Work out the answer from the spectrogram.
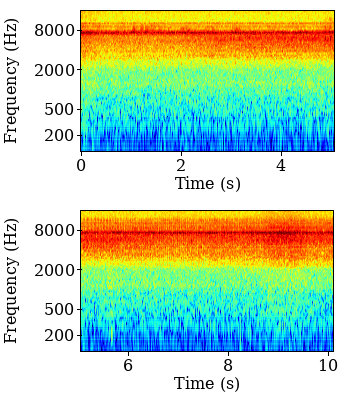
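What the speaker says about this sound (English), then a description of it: "We have a queen piping in this box." A queen honeybee pipes inside a hive box, a thin steady tone barely rising above the dense, continuous buzzing of many bees throughout, close and with no voices.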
